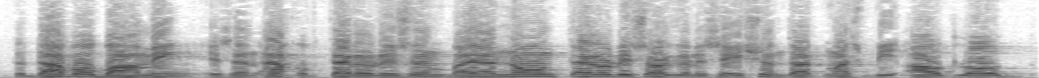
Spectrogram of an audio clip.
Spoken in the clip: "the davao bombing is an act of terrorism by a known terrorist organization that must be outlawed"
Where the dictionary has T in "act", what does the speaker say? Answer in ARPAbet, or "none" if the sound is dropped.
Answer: none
